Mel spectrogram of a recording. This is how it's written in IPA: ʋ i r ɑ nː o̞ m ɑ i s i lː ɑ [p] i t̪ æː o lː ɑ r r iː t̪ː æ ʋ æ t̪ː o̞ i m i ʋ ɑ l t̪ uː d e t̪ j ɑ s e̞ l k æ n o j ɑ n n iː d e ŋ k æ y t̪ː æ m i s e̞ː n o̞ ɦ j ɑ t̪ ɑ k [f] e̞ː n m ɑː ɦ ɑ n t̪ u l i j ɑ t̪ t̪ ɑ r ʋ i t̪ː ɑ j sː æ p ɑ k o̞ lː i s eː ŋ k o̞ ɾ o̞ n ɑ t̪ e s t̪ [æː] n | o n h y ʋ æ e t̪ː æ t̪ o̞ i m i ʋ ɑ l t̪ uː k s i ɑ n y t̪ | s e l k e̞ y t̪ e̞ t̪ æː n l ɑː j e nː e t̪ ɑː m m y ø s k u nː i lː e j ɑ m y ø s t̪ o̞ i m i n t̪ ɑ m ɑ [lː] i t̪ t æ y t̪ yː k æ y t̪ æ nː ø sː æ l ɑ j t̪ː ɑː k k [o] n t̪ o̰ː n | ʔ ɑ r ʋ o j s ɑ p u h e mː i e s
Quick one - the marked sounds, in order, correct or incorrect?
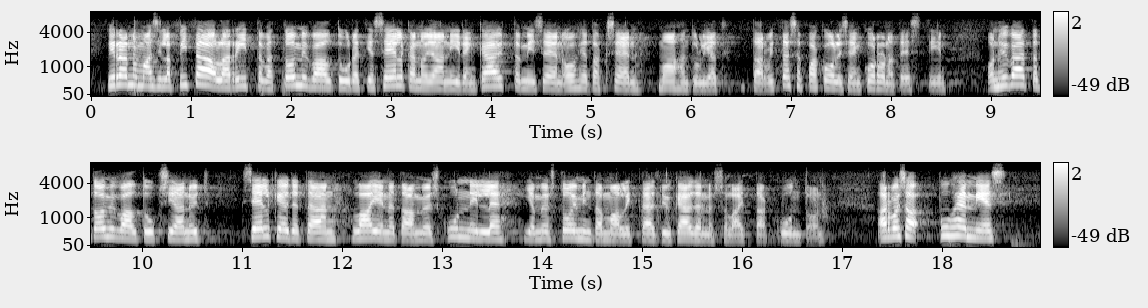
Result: correct, incorrect, incorrect, correct, incorrect

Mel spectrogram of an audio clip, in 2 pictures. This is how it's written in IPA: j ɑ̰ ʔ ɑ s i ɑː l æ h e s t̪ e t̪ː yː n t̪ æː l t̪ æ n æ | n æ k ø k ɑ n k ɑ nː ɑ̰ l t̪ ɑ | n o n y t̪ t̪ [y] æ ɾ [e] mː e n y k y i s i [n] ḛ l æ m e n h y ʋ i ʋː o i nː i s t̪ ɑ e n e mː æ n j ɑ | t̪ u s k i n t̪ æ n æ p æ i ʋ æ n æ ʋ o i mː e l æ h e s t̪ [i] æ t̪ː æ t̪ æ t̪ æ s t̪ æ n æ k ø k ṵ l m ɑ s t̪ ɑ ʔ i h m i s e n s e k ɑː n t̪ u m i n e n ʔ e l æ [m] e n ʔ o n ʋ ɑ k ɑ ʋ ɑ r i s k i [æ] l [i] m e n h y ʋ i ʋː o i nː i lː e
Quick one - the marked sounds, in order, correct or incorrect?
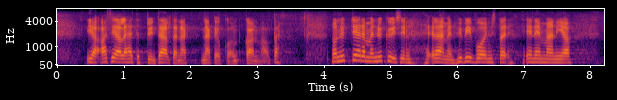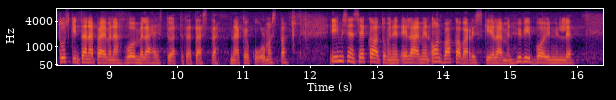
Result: incorrect, incorrect, correct, incorrect, correct, incorrect, incorrect

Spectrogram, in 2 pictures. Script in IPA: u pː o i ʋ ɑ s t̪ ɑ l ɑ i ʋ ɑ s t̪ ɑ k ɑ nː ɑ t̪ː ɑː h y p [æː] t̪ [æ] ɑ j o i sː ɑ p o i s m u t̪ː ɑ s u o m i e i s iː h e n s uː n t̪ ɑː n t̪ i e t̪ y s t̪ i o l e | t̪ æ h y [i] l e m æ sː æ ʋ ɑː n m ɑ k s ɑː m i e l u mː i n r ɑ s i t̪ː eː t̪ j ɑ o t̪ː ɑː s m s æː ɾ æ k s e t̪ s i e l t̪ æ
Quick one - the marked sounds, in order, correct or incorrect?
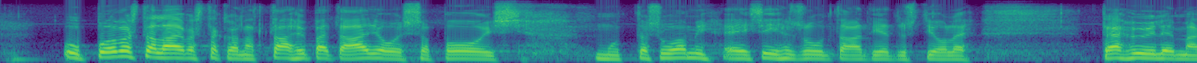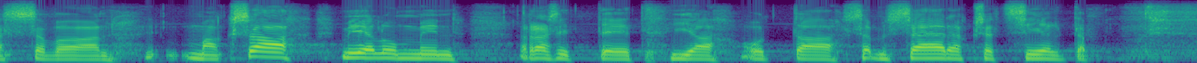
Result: incorrect, correct, correct

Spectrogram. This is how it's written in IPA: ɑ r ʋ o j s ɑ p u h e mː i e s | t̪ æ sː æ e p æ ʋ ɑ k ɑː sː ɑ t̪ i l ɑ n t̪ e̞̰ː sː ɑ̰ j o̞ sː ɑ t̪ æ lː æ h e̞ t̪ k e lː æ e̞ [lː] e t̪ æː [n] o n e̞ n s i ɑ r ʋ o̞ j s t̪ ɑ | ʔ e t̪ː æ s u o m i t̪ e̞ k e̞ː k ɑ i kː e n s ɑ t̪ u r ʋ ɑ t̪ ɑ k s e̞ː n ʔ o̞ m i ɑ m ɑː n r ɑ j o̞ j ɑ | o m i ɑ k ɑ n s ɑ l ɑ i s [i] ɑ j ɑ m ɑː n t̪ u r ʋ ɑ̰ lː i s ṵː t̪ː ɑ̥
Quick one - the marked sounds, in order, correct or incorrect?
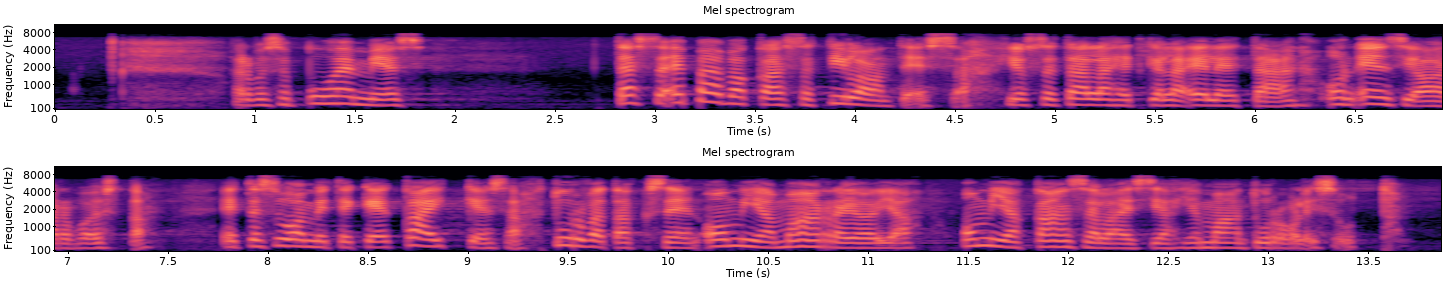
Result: incorrect, correct, correct

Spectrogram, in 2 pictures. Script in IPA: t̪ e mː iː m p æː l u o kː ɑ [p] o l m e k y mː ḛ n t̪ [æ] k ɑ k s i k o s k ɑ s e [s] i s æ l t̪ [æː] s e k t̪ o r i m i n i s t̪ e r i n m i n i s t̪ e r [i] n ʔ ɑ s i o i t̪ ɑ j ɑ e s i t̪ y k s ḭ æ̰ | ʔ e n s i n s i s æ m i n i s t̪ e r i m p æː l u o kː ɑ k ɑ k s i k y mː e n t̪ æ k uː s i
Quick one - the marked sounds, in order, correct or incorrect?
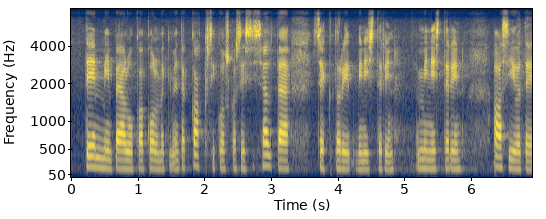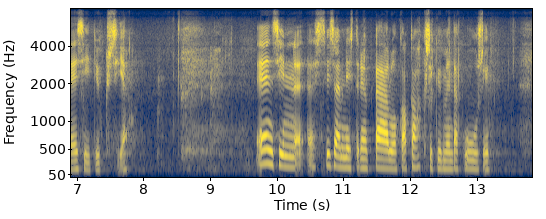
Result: incorrect, correct, correct, correct, correct

